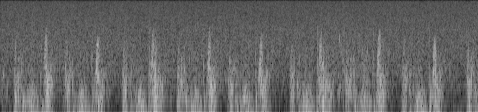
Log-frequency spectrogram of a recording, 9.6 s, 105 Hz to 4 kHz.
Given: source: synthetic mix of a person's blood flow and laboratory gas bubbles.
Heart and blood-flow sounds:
Doppler ultrasound of blood flow; precordium
6.76-7.11 s: bubbles
7.22-7.39 s: bubbles
From the record:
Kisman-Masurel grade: 211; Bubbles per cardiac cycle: several, 3 to 8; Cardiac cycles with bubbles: 1 to 10%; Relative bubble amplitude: barely perceptible (0.100 to 0.250); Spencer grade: 1 (occasional bubble signal discernible with the cardiac motion signal, with majority of cardiac periods free of bubbles); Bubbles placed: only in the low amplitude regions of the cardiac cycle

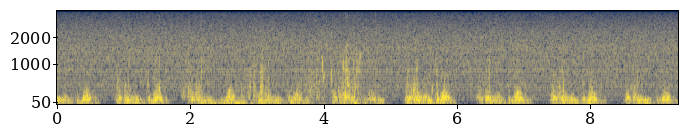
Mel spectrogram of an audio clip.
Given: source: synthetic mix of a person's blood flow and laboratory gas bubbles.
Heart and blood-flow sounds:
Doppler ultrasound of blood flow; precordium
1.50-1.59 s: bubbles
1.86-2.22 s: bubbles
3.86-4.05 s: bubbles
4.09-4.16 s: bubbles
4.21-4.60 s: bubbles
From the record:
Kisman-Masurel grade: 222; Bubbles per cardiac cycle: several, 3 to 8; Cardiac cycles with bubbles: 10 to 50%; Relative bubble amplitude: moderate (0.250 to 0.450); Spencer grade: 2 (many but less than half of the cardiac periods contain bubble signals, singularly or in groups); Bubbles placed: anywhere in the cardiac cycle

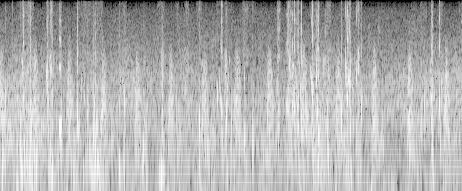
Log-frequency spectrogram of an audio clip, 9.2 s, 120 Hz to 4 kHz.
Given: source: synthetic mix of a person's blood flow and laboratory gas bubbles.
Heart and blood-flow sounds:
Doppler ultrasound of blood flow; subclavian vein
0.09-0.21 s: bubbles
0.25-0.28 s: bubbles
0.32-0.68 s: bubbles
0.91-1.28 s: bubbles
1.48-2.08 s: bubbles
2.35-2.54 s: bubbles
2.82-2.97 s: bubbles
3.14-3.32 s: bubbles
3.50-3.59 s: bubbles
3.69-3.78 s: bubbles
3.92-4.05 s: bubbles
4.32-4.67 s: bubbles
4.84-5.12 s: bubbles
5.52-6.11 s: bubbles
6.18-6.63 s: bubbles
6.79-7.26 s: bubbles
8.40-8.54 s: bubbles
8.58-8.71 s: bubbles
8.75-8.88 s: bubbles
9.17-9.25 s: bubbles
From the record:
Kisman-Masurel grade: 232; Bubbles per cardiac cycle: several, 3 to 8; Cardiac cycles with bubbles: 50 to 99%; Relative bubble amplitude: moderate (0.250 to 0.450); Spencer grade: 3 (all of the cardiac periods contain showers or single bubble signals, but not dominating or overriding the cardiac motion signals); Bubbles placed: anywhere in the cardiac cycle

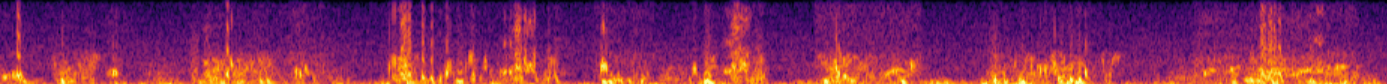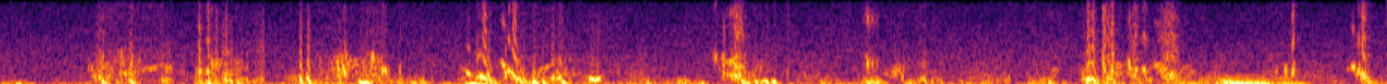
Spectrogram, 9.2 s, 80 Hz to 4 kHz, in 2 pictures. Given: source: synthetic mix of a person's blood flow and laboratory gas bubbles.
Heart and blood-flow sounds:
Doppler ultrasound of blood flow; subclavian vein
0.00-0.13 s: bubbles
0.17-0.43 s: bubbles
0.65-1.08 s: bubbles
1.27-1.90 s: bubbles
1.98-2.19 s: bubbles
2.29-2.58 s: bubbles
2.71-3.10 s: bubbles
3.28-3.77 s: bubbles
3.97-4.54 s: bubbles
4.89-5.22 s: bubbles
5.26-5.51 s: bubbles
5.59-6.08 s: bubbles
6.14-6.71 s: bubbles
6.99-7.25 s: bubbles
7.48-8.01 s: bubbles
8.04-8.17 s: bubbles
8.20-8.62 s: bubbles
8.85-8.96 s: bubbles
9.11-9.25 s: bubbles
From the record:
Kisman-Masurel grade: 242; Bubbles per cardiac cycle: several, 3 to 8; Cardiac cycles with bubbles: 100%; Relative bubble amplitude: moderate (0.250 to 0.450); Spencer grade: 3 (all of the cardiac periods contain showers or single bubble signals, but not dominating or overriding the cardiac motion signals); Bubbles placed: anywhere in the cardiac cycle

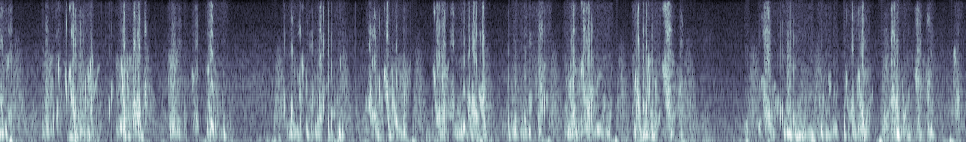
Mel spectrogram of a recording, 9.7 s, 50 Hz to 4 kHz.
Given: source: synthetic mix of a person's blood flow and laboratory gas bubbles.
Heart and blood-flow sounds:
Doppler ultrasound of blood flow; subclavian vein
0.00-0.14 s: bubbles
0.41-1.01 s: bubbles
1.05-1.50 s: bubbles
1.67-1.89 s: bubbles
1.91-2.01 s: bubbles
2.05-2.29 s: bubbles
2.81-3.48 s: bubbles
3.64-4.11 s: bubbles
4.31-4.90 s: bubbles
5.05-5.51 s: bubbles
5.63-6.13 s: bubbles
6.31-6.89 s: bubbles
7.43-7.50 s: bubbles
7.56-8.40 s: bubbles
8.44-8.73 s: bubbles
8.80-9.37 s: bubbles
9.53-9.63 s: bubbles
From the record:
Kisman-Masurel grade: 343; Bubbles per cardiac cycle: rolling drumbeat, 9 or more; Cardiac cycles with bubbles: 100%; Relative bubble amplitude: loud (0.450 to 0.775); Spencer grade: 3 (all of the cardiac periods contain showers or single bubble signals, but not dominating or overriding the cardiac motion signals); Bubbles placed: anywhere in the cardiac cycle

